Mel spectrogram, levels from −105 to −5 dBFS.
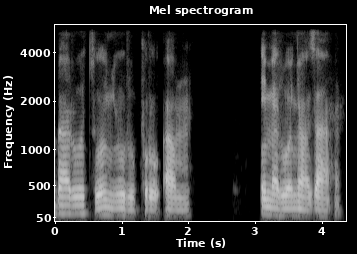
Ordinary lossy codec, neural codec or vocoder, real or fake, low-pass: none; codec, 44.1 kHz, 7.8 kbps, DAC; fake; 5.4 kHz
